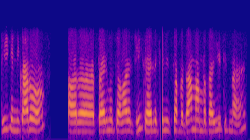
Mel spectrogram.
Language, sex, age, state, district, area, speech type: Hindi, male, 60+, Uttar Pradesh, Sitapur, rural, conversation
